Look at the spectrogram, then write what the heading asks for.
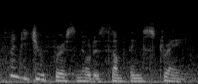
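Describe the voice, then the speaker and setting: A woman's voice: low voice, sing-song, fairly quick. Wry, uneasy female publicist, vintage suspense drama, very varied intonation, dramatic musing delivery. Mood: anxious. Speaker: theatrical press agent. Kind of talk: mid-century suspense drama acting. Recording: vintage broadcast with background music and noise.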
